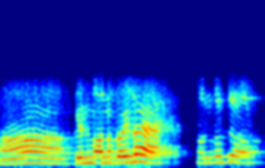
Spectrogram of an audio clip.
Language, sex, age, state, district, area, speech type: Odia, female, 45-60, Odisha, Angul, rural, conversation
